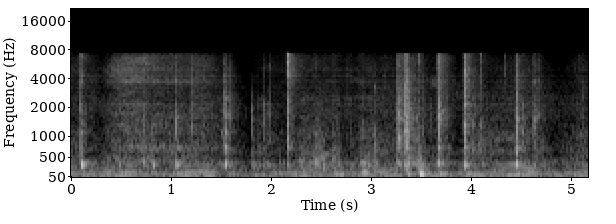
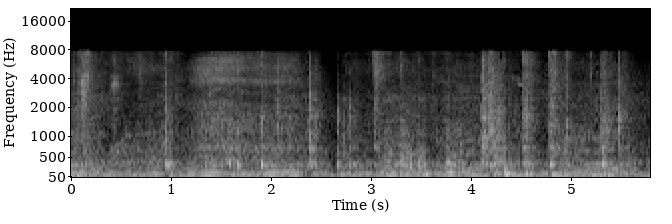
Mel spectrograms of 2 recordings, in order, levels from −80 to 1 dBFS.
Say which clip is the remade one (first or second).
first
